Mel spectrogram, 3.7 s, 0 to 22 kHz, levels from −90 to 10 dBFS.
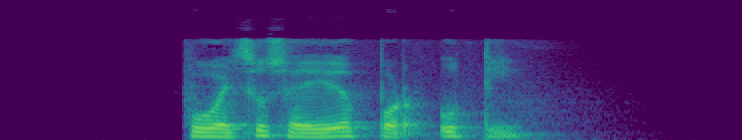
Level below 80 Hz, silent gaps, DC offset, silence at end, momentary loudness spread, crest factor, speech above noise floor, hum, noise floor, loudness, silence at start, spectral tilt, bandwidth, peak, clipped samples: -50 dBFS; none; under 0.1%; 1.05 s; 14 LU; 16 dB; over 75 dB; none; under -90 dBFS; -16 LUFS; 0.95 s; -6 dB/octave; 7.4 kHz; -2 dBFS; under 0.1%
